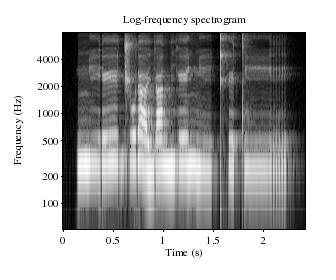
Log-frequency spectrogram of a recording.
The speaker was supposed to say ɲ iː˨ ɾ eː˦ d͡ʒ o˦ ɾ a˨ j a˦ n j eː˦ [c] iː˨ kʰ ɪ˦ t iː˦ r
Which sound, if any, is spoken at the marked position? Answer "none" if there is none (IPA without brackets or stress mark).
ɲ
